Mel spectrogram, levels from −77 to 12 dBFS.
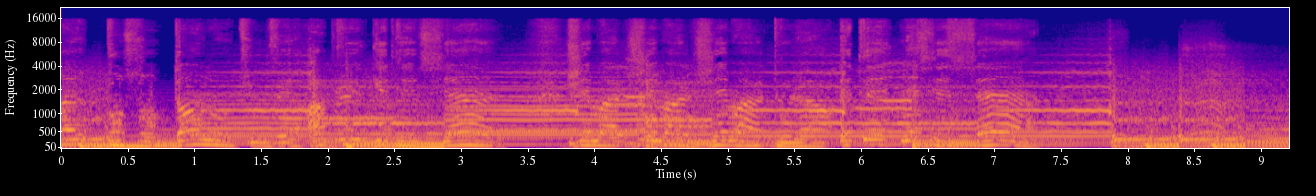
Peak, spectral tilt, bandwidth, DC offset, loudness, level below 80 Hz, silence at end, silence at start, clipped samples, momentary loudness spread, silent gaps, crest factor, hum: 0 dBFS; -6.5 dB/octave; 16.5 kHz; under 0.1%; -11 LUFS; -24 dBFS; 0 s; 0 s; under 0.1%; 3 LU; none; 10 dB; none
